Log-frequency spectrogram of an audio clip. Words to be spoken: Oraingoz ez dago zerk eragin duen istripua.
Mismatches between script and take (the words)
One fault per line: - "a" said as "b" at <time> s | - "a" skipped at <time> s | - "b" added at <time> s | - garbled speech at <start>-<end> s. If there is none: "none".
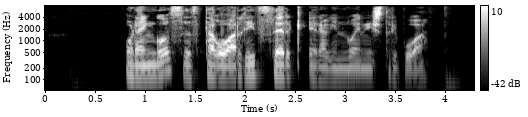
- "argi" added at 1.9 s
